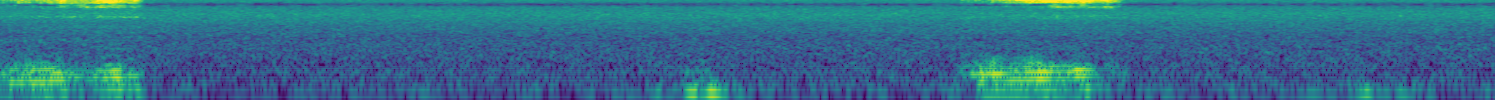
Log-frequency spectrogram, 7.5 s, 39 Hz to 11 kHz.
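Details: Roro, a female Miniature Dachshund with a black and cream coat, born June 2010, sleeping contentedly indoors; low, rumbling, harmonic snores come in short bursts, three in under eight seconds, with quiet breathing between.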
